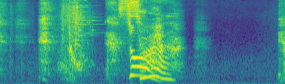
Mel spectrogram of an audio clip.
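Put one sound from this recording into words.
A young man speaks with concern.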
